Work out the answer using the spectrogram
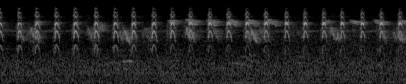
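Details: Young middle spotted woodpeckers, fed at the nest hole by both parents, repeat bright, very high piping squeaks at a steady pace of roughly three per second, clean and regular throughout.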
